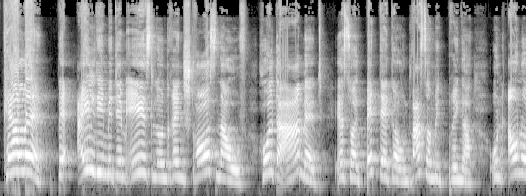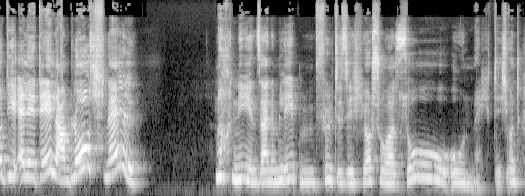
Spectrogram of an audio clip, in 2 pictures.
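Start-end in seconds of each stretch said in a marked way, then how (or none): 0.0-10.0 loud, high Swabian woman hurrying him; urgent orders. Acted. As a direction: shout instructions in a rush. Magda orders Joshua to run. (Magda schickt Joshua laut los)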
